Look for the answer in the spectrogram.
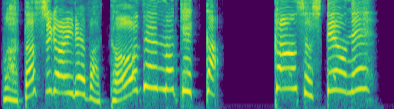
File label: WIN, JP; NEGEV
